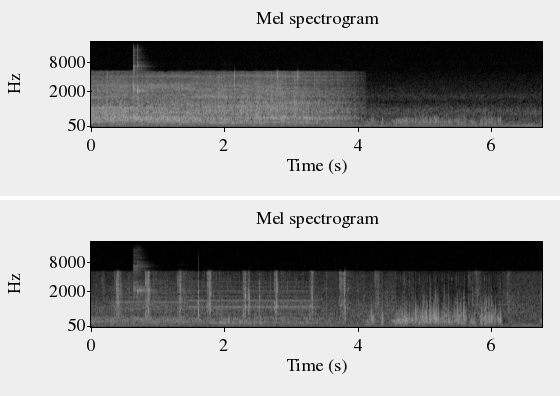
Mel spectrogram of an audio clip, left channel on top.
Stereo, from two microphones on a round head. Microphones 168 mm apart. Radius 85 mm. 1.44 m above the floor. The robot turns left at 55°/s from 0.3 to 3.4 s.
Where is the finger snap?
50° left (ahead or behind), 0.7 m.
